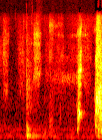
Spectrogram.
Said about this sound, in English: Oh, bless you. That's very professional. Sneeze on the mic. I was trying not to. It snuck up on me.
